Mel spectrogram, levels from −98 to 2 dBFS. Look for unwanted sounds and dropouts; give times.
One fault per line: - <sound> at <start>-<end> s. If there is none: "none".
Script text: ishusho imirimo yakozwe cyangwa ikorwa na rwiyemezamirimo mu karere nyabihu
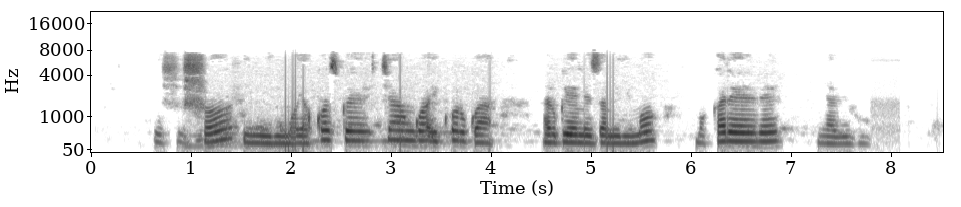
none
